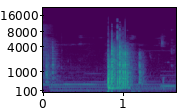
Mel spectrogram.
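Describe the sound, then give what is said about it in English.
Dice rolled for a constitution check in a tabletop game clatter across a tabletop in one short, sharp burst of knocks and clicks, followed by a quick smaller rattle as they settle, over a low steady hum. “You got to stop rolling where there's stuff getting in the way of your dice.”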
